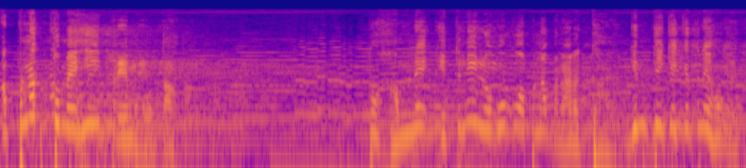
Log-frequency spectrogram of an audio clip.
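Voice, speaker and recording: A man, acting out his characters' cries and quarrels. His voice rings with a long reverb in a large hall, and music plays clearly behind him. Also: sits high. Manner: animated, acts out characters' cries and voices in stories. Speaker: preacher. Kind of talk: devotional sermon with storytelling.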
